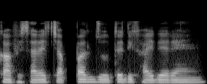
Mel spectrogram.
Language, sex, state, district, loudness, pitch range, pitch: Hindi, male, Uttar Pradesh, Lucknow, -21 LUFS, 105-110 Hz, 105 Hz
